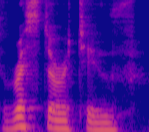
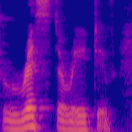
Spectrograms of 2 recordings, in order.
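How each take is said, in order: First: "restorative" as res-TOR-uh-tiv, weak middle; correct pronunciation. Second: "restorative" with a long AY, res-tor-AY-tiv; the mistaken "restorative", ending -ay-tiv; wrong pronunciation. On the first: Vlogger giving viewers the corrected word, careful pronunciation. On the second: Vlogger showing viewers the wrong version, mistaken pronunciation. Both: Shown as a demonstration. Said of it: "It's not restorative".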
